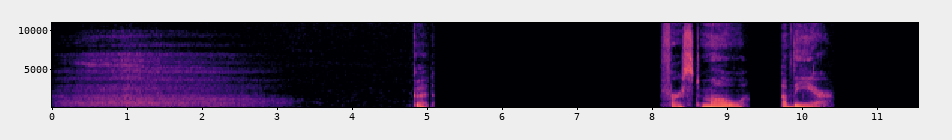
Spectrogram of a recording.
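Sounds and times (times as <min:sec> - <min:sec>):
person breathing in deeply and exhaling: 0:00.0 - 0:03.3
speech: 0:04.8 - 0:05.1, 0:08.2 - 0:10.4.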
